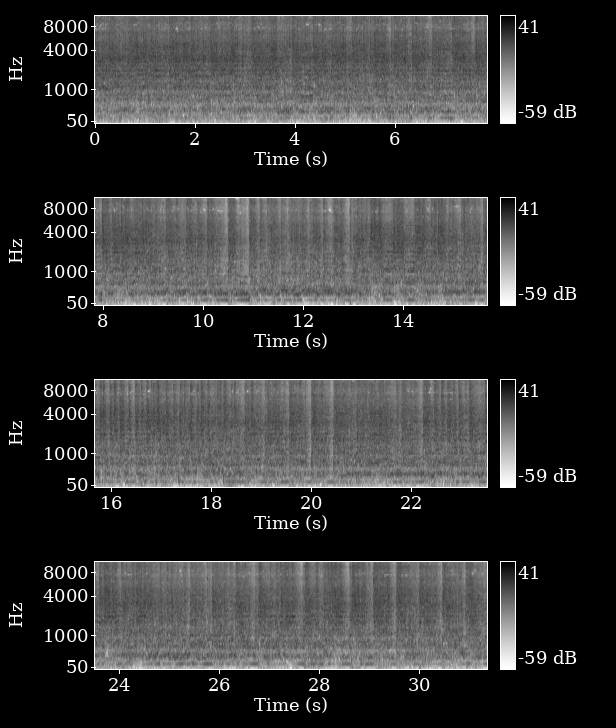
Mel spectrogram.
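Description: Live Veeragase folk accompaniment: drums beaten rapidly and without pause with sticks, over a steady held pitched tone.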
